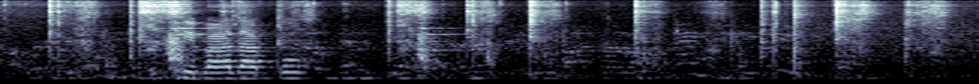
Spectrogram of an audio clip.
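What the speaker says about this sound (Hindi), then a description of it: "फिर टमाटर को इसके साथ अच्छी तरह मिक्स करना है" Metal spoon scraping and clanking in a pan while ground tomatoes are stirred into chole masala, a steady run of close scrapes and knocks with someone speaking briefly over it.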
